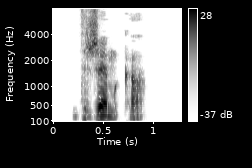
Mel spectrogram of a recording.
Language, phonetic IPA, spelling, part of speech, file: Polish, [ˈḍʒɛ̃mka], drzemka, noun, Pl-drzemka.ogg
